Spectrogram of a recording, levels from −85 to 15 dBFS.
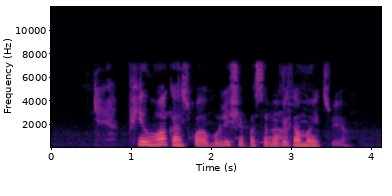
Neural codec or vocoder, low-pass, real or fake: none; 7.2 kHz; real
